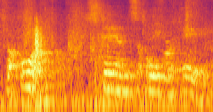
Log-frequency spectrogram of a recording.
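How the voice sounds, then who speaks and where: A woman's voice: mid-range voice, normal speed. A woman reading stage directions aloud as scripted dramatic narration. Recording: echoey room, distant mic, faint noise.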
